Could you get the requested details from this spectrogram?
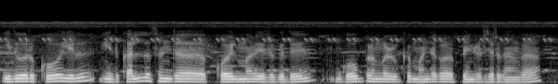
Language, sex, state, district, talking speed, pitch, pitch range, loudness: Tamil, male, Tamil Nadu, Kanyakumari, 150 wpm, 125 Hz, 120-140 Hz, -16 LUFS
